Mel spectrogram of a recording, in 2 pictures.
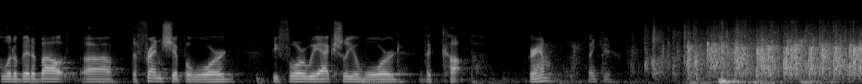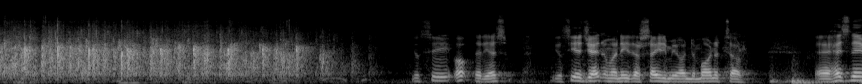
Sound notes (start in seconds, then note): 5.6 applause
